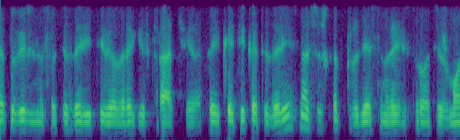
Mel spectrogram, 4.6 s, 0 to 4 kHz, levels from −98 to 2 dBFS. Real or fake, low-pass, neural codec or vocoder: real; 3.6 kHz; none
